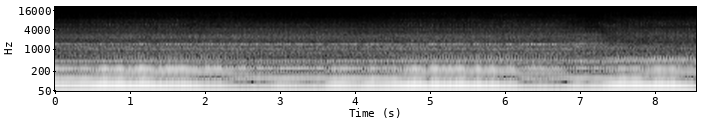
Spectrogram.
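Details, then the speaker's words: 2008 Yamaha FZ1 at idle, checked with listening tools: thin high whine over the engine note, much louder at the clutch cover than the crank area and cam chain drive; cause unconfirmed. "okay so it was much louder on the clutch cover than it was in the crank area and also in the km drive with the timing chain and the cams I did hear it in this area but it was way quieter than it was here"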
